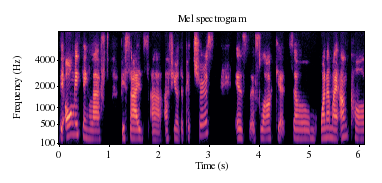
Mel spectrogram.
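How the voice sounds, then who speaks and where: With a quiet background and a dry, close sound with no echo, a woman speaks at a medium pitch with ordinary pitch variation. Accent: Korean. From Canada (London, Ontario), Korean-born. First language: Korean. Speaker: theology professor and conference speaker. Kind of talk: conference talk. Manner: casual, with many fillers.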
